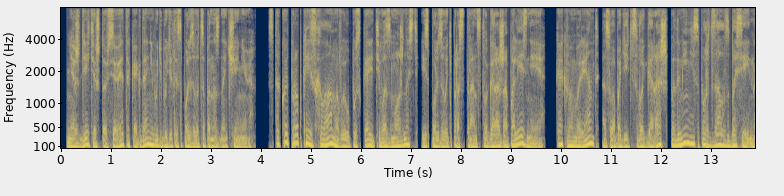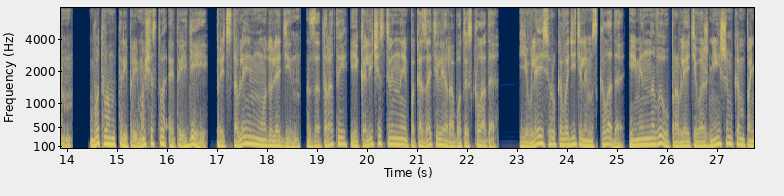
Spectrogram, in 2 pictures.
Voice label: Rusca Erkek, seslendirme; erkek sesler

